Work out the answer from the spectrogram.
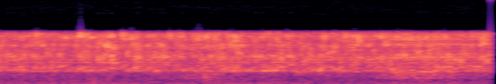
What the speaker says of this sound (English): spout that releases the water back into the tank.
